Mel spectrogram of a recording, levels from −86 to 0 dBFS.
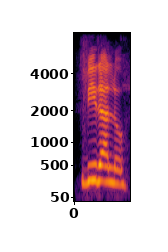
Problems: constant background noise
